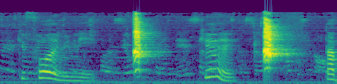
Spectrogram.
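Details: Female Miniature Pinscher; two sharp, high barks about one and a half seconds apart, mixed with a person's voice speaking in falling, drawn-out tones.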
